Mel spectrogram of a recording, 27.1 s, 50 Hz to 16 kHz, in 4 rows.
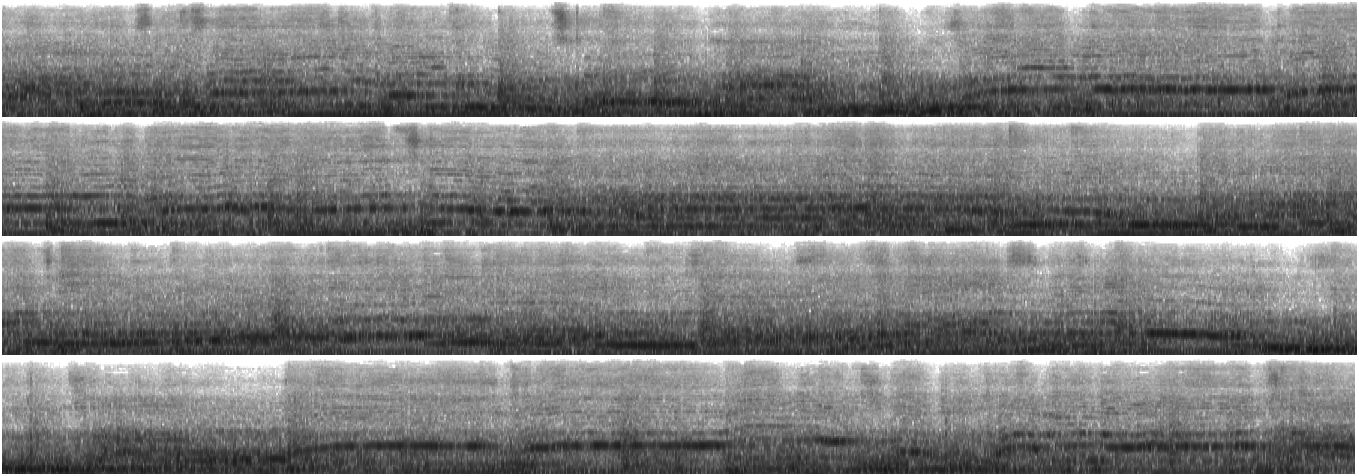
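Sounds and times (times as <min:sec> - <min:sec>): gospel worship song singing: 0:00.0 - 0:27.0.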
